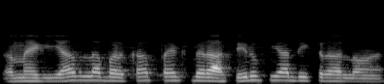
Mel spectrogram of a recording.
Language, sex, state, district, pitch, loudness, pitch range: Magahi, male, Bihar, Lakhisarai, 170 Hz, -25 LUFS, 155-180 Hz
